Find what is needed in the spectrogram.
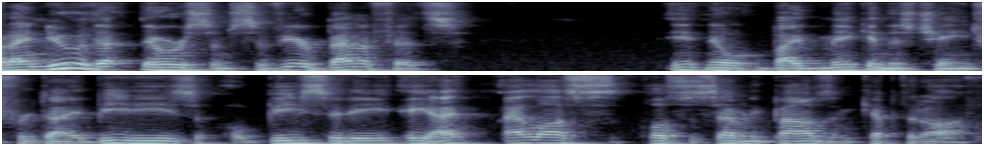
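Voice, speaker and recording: At a moderate pace, a man talks in a medium pitch with ordinary pitch variation. His voice is somewhat breathy. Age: 60s. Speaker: co-founder of a plant-based health organization. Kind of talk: interview conversation. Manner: halting with frequent repetitions.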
